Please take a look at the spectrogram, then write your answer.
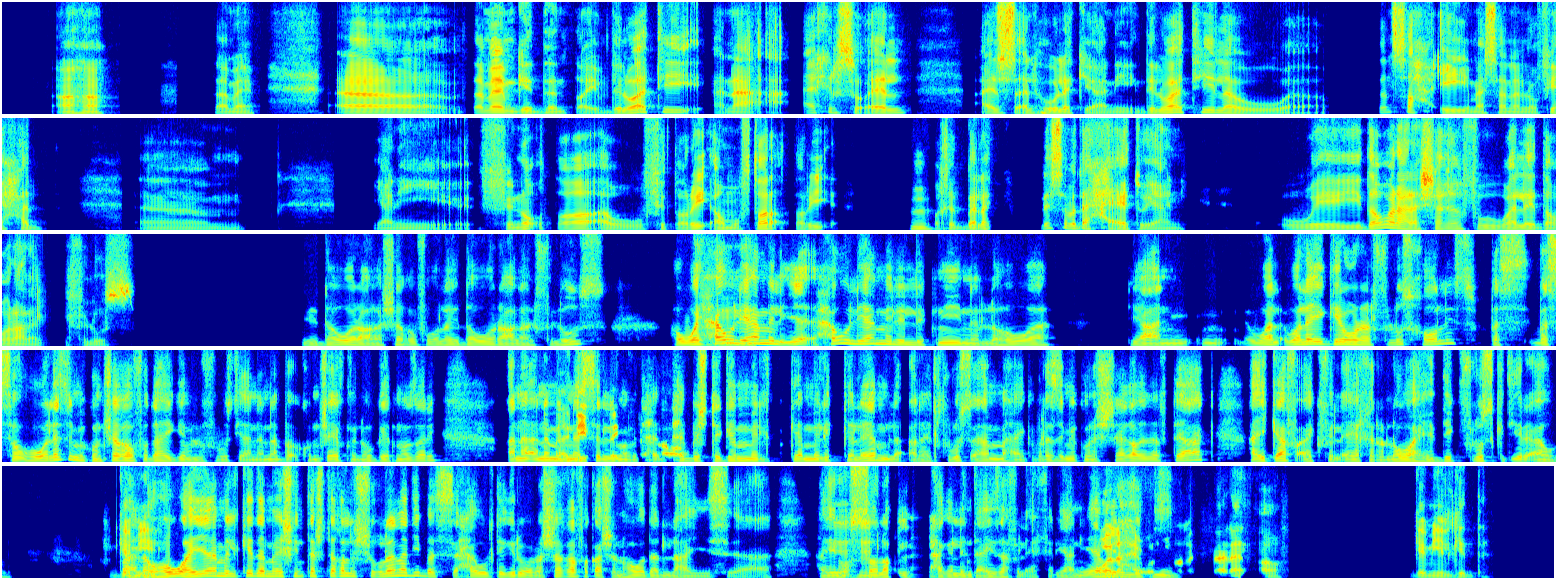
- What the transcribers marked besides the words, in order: none
- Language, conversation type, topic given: Arabic, podcast, إزاي بتوازن بين شغفك والمرتب اللي نفسك فيه؟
